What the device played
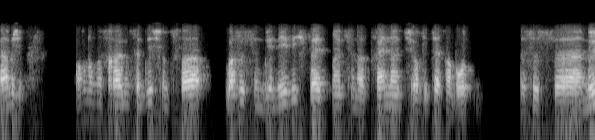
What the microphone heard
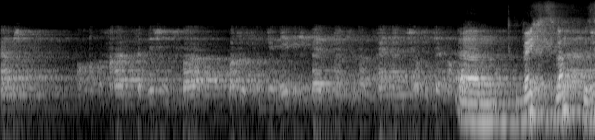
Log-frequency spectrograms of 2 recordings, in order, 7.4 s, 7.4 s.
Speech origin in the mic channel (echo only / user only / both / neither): both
